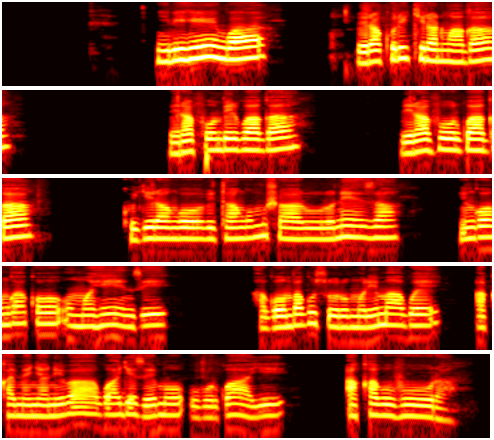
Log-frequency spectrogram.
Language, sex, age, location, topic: Kinyarwanda, female, 50+, Musanze, agriculture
